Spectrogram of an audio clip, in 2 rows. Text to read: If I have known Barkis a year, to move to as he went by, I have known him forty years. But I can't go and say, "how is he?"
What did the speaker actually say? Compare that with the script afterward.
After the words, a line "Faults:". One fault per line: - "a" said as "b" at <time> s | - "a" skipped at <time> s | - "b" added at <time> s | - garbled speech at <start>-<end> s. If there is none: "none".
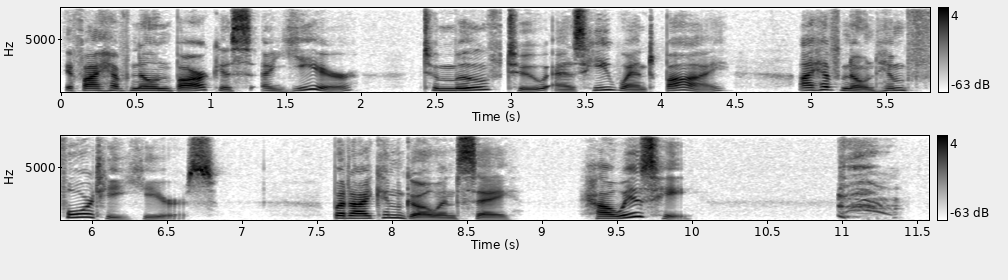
If I have known Barkis a year, to move to as he went by, I have known him forty years. But I can go and say, "how is he?"
Faults:
- "can't" said as "can" at 7.8 s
